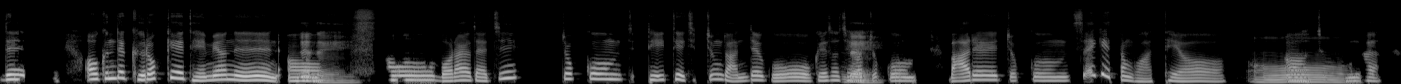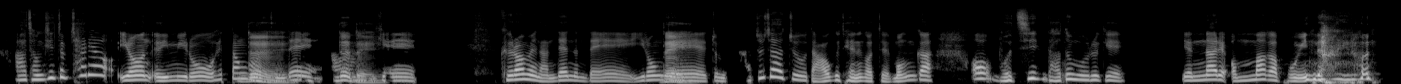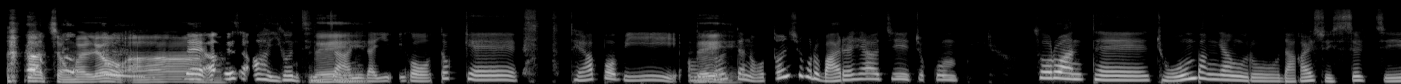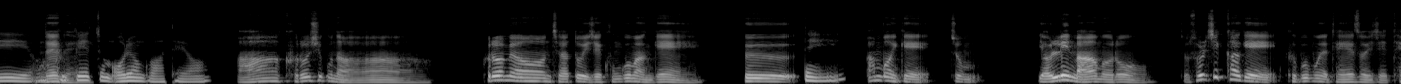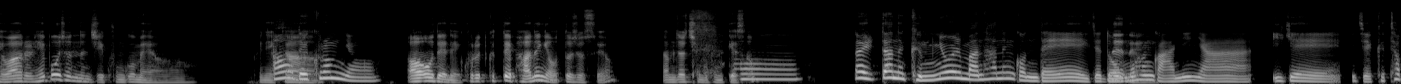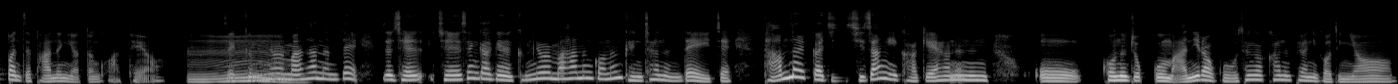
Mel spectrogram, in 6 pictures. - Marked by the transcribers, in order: other background noise; teeth sucking; put-on voice: "아 정신 좀 차려"; laughing while speaking: "보인다' 이런"; laughing while speaking: "아"; laugh; teeth sucking
- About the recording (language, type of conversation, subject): Korean, advice, 자주 다투는 연인과 어떻게 대화하면 좋을까요?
